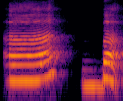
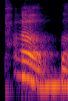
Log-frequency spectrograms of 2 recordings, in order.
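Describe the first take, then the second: First: "P-U-B" as three separate phonics sounds; "P-U-B" segmented into p, uh, b; sounded out. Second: Said in the usual way. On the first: Shown as a demonstration. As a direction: tap out "P-U-B" sound by sound, with gaps. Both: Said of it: "Let's tap out the first syllable".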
